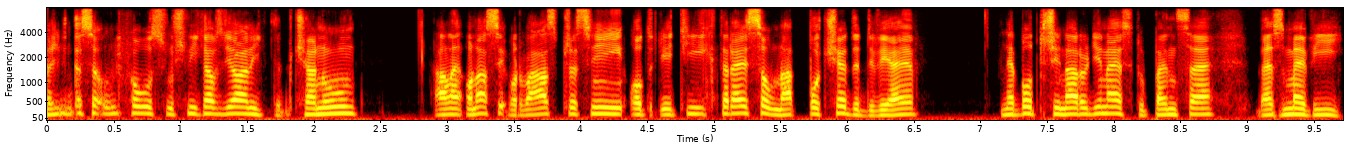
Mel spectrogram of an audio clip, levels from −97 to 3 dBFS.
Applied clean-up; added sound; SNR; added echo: neural diffusion model UNIVERSE++.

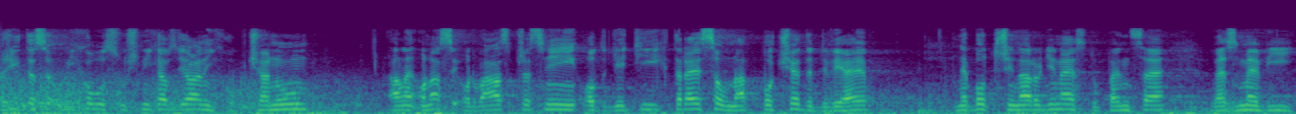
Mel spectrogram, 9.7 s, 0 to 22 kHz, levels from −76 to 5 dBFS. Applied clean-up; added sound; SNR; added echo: none; Thunder; 6 dB; none.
